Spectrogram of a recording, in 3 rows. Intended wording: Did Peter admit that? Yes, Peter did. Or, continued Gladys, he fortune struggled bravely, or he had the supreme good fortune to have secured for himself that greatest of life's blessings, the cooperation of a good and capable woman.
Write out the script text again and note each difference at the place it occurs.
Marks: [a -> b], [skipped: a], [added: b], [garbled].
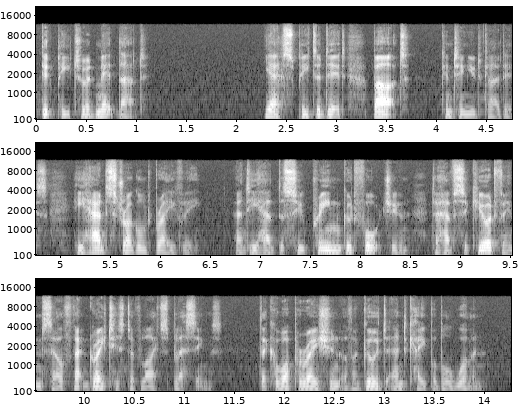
Did Peter admit that? Yes, Peter did. [Or, -> But] continued Gladys, he [fortune -> had] struggled bravely, [or -> and] he had the supreme good fortune to have secured for himself that greatest of life's blessings, the cooperation of a good and capable woman.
